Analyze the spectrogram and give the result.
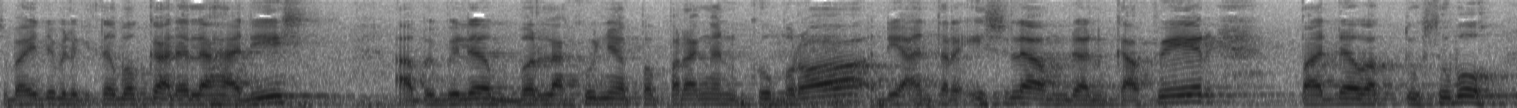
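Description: A man at a moderate pace with ordinary pitch variation, over light background noise. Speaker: religious teacher. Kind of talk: sermon. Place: church. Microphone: lapel.

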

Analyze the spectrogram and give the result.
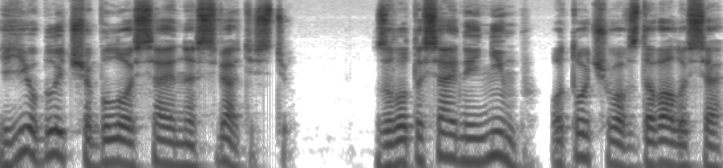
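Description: In an unforced reading voice, the speaker reads with ordinary pitch variation against a quiet background.

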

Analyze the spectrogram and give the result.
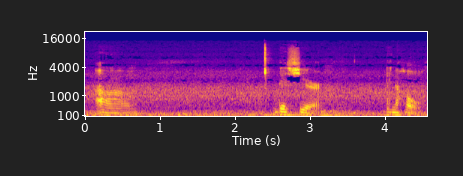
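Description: Loud noise fills the background. A woman talks over it. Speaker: mother and makeup channel host. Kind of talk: casual talk to camera. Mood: reflective, calm. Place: street. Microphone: phone near.

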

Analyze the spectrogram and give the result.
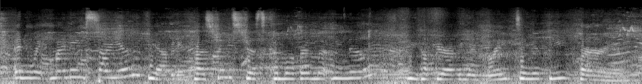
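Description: Loud background noise surrounds a woman speaking at a very fast pace. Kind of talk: public safety announcement. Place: waterside.

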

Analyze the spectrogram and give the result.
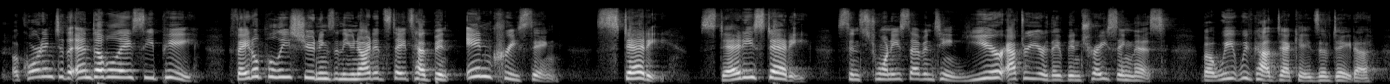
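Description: A woman speaks at a moderate pace in a slight Texan accent. Her high voice swings very widely in pitch. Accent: Texas accent, slight. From Texas, Waller County. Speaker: public commenter. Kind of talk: public comment speech. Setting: city council meeting.

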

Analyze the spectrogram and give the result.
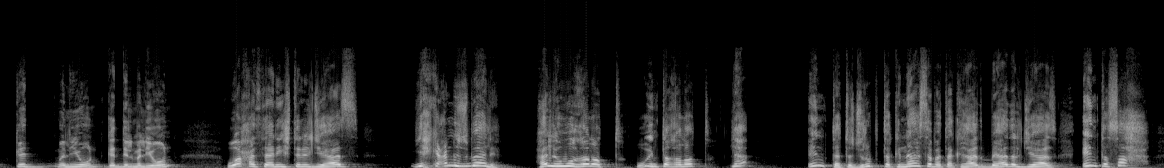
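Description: A man's extremely high-pitched, animated voice at a fairly slow pace over a quiet background. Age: 40s. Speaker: tech reviewer. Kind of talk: product review. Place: studio. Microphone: studio mic.

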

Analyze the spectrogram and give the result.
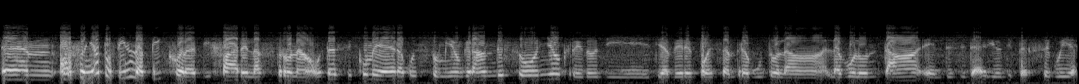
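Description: The speech moves at a moderate pace with hardly any pauses over light background noise. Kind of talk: interview answer.

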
